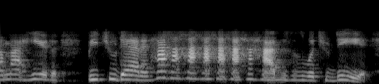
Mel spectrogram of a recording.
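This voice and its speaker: A woman with a fairly high pitch speaks at a fairly quick pace, her lively intonation touched with vocal fry. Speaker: TV show reviewer, vlogger. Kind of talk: casual opinion vlog, direct to camera. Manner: fast; animated, impassioned.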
